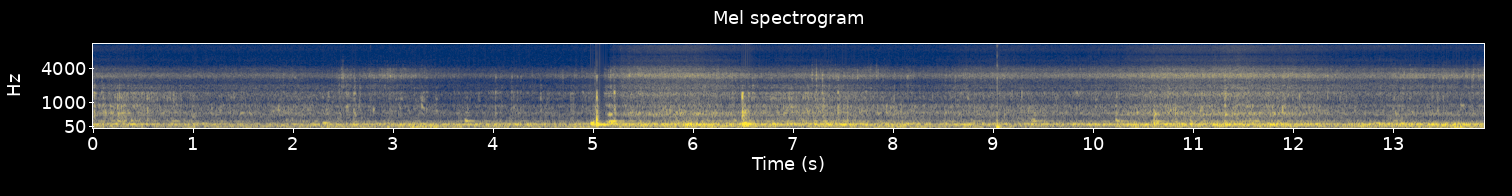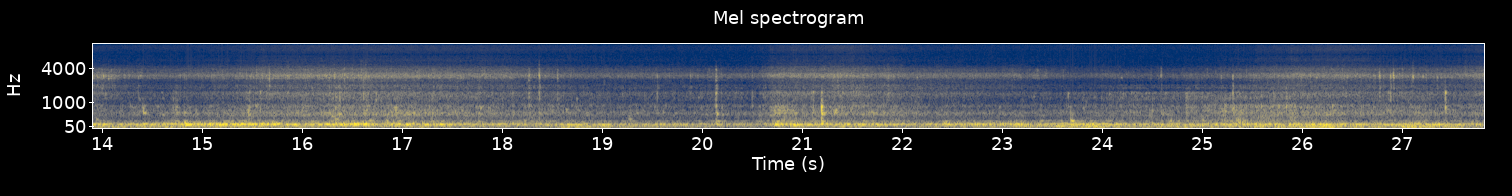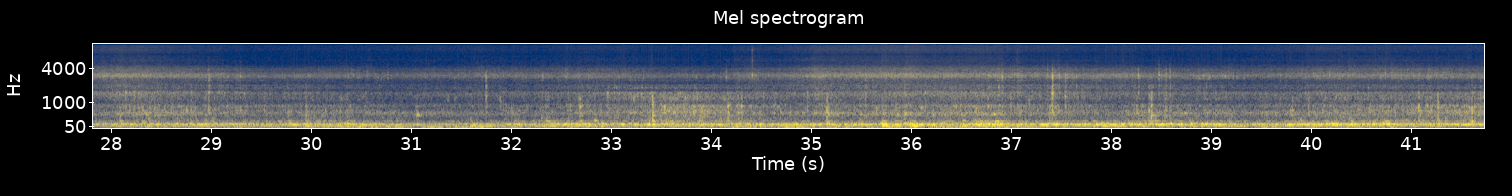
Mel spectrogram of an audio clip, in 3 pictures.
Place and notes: A bolt in a breakwater, Southwold, Suffolk, UK - Bolt
Recorded with a cheap piezo contact mic held against a bolt in a long wooden breakwater.
MixPre 3 with a chinese contact mic costing £2.00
